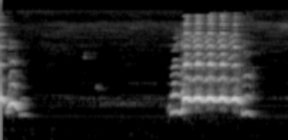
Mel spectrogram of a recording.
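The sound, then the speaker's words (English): Call of a common loon: a brief clipped note, then a pause, then a clear, quavering, pulsing cry of about half a second, heard alone. “that there is the sound of the loon”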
